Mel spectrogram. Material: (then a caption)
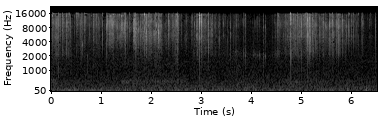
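Metal. A thin gold-tone metal link chain necklace is held near the mic while fingers with long red nails handle and rub the links. The result is soft, bright jingling and crinkly rustling, almost all high-pitched, with clustered tiny clinks and no low end.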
